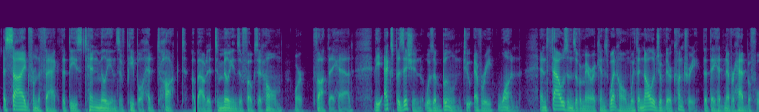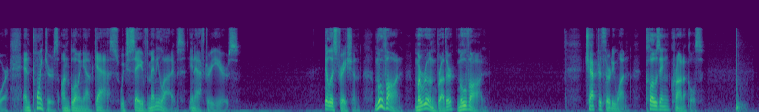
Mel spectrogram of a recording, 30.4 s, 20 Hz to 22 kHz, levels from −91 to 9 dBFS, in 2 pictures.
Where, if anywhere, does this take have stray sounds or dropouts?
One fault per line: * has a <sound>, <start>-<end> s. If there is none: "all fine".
* has a dropout, 3.9-3.9 s
* has a tap, 29.9-30.1 s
